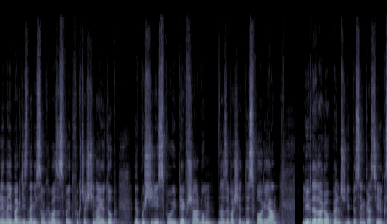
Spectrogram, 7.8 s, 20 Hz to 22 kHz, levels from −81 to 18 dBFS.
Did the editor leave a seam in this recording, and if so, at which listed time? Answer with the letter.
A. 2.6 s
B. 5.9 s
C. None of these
B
